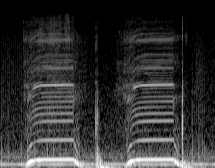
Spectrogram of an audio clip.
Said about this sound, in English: That was my phone ringing, but I said declined.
